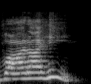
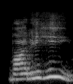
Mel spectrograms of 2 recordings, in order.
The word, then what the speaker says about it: वारिही: ओम वाराही, वाराही, वारिही, वारिही, रा के ऊपर छोटी ई की मात्रा आएगी और हा पे बड़े ई की आएगी, वारिही। ओम वारिही देवी नमः।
